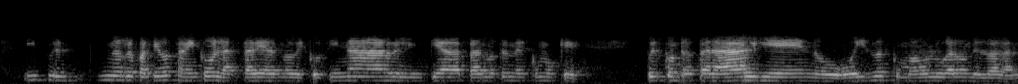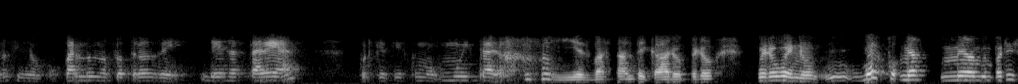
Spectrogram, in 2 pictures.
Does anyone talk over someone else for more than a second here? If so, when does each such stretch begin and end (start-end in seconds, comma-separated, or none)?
none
